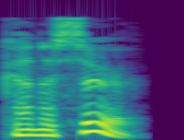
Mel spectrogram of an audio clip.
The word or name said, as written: connoisseur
